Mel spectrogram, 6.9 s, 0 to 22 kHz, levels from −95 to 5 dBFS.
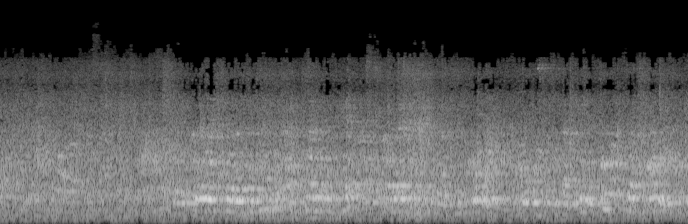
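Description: At 0.57 s, 3.45 s and 6.42 s, each lasting about 14 ms, brief chirps or blips break through the sound, the signature of damaged data in a compressed stream. At those points the decoder hits corrupted bytes, misreads the frames and loses sync until it finds the next valid frame header. On a spectrogram each event shows as a thin vertical smear across many frequencies. In the waveform each appears as a short, abrupt discontinuity.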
